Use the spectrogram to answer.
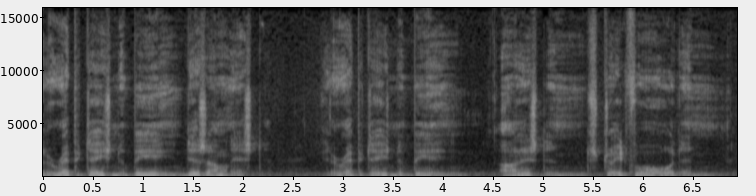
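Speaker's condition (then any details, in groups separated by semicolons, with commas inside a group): Parkinson's disease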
